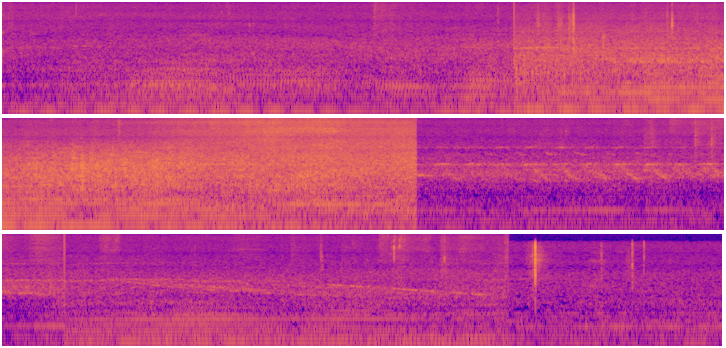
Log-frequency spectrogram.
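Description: A steady low engine hum, with faint siren-like wails gliding in pitch; the sound changes abruptly several times, and from about five to eleven seconds in it is louder and carries a wide hiss.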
